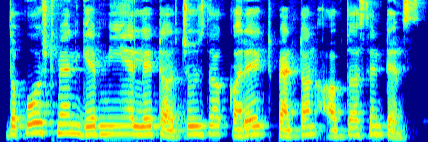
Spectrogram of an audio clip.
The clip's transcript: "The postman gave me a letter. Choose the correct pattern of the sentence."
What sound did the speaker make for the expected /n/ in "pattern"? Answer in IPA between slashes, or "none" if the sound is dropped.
/n/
